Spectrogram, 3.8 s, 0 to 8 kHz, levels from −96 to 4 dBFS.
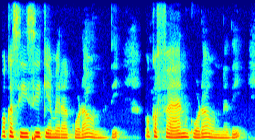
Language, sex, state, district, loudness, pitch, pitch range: Telugu, female, Telangana, Hyderabad, -16 LUFS, 195 Hz, 175-210 Hz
